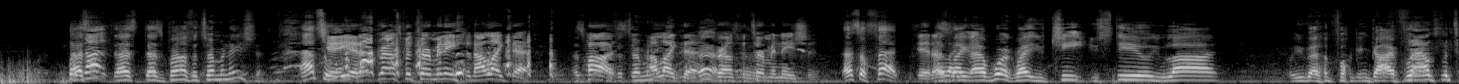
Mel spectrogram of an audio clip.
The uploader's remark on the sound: Live from the Coney Island boardwalk. Right after jumping in the freezing beaches of Coney for the annual Coney Island Polar Bear Club.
